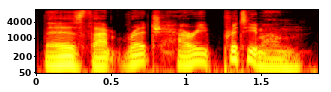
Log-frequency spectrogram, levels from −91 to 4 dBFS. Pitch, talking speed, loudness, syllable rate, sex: 100 Hz, 160 wpm, -20 LUFS, 5.5 syllables/s, male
